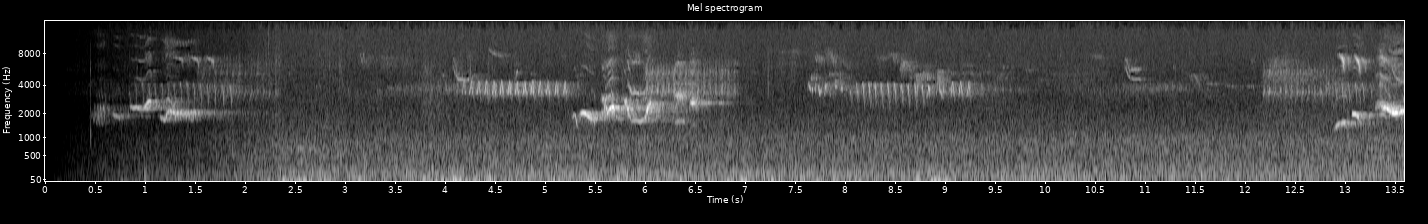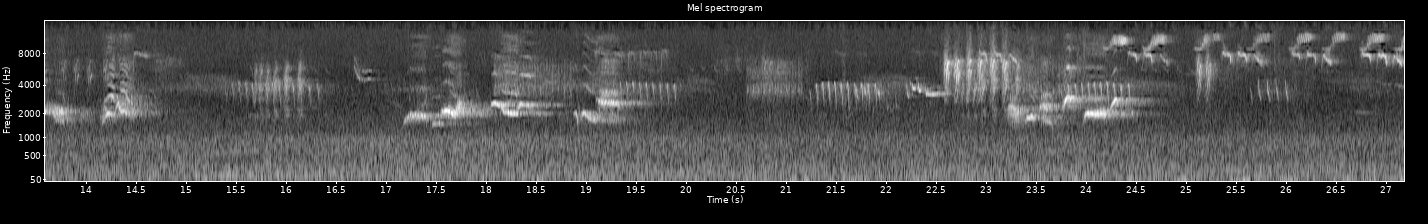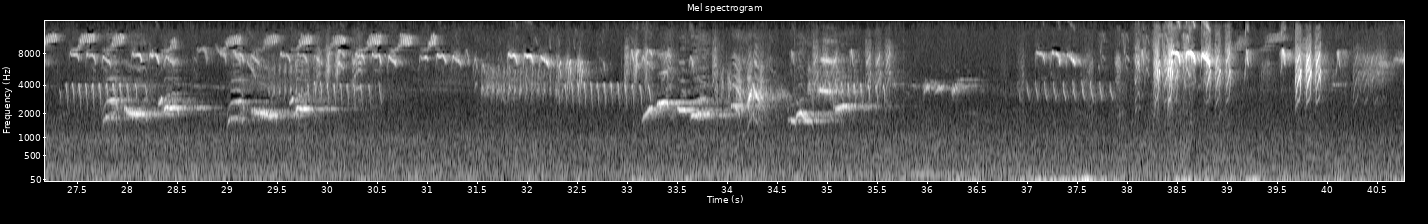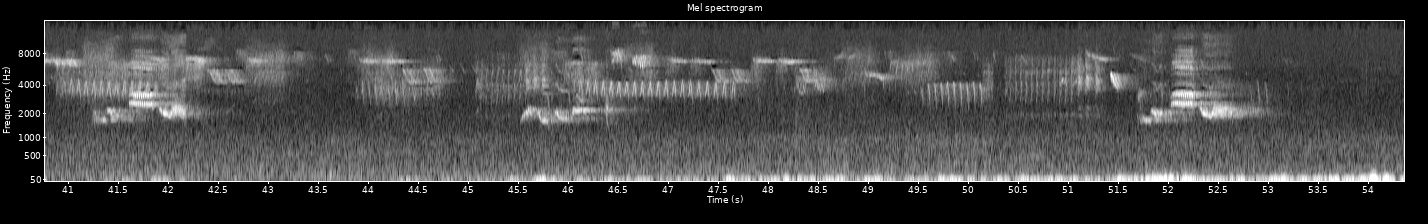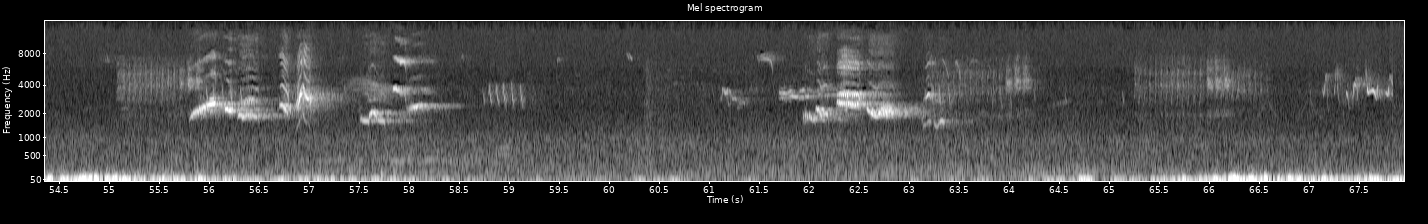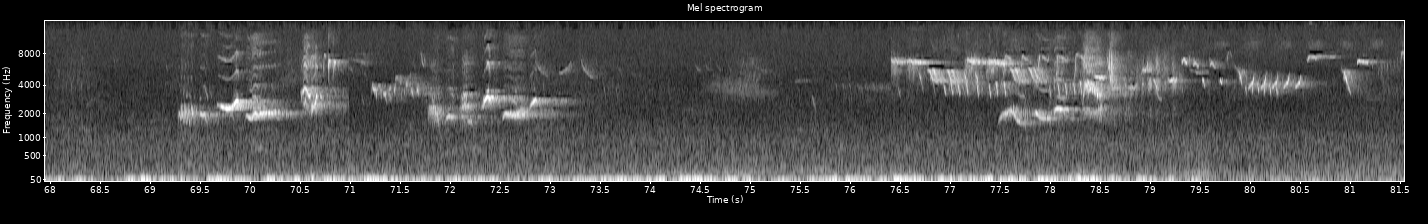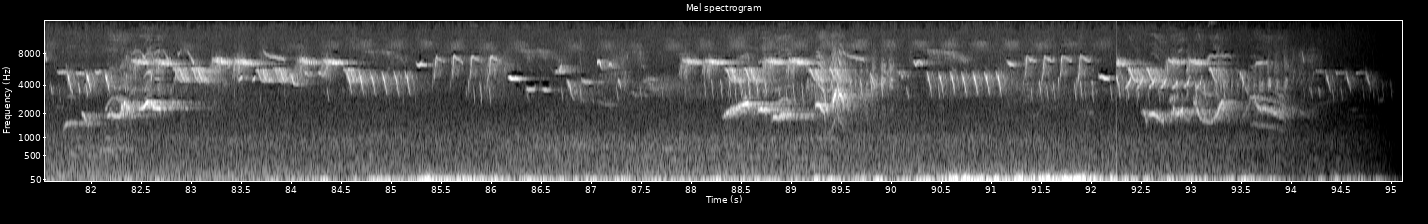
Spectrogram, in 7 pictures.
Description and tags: Evening birdsong recorded near Blackford Pond in Edinburgh.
